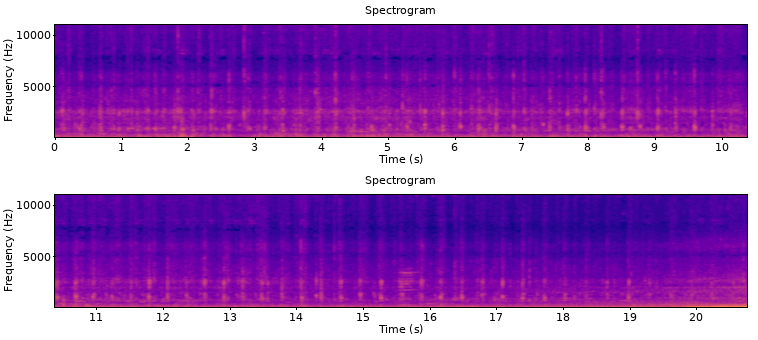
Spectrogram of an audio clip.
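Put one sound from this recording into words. Horse hooves clop at a trot on asphalt.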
